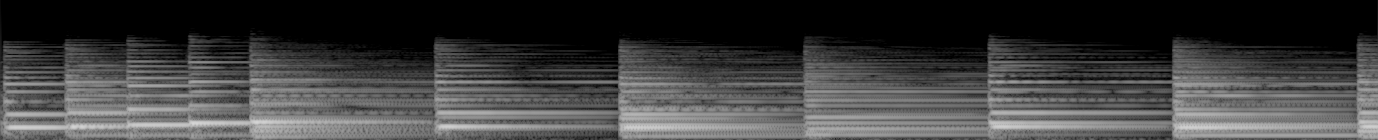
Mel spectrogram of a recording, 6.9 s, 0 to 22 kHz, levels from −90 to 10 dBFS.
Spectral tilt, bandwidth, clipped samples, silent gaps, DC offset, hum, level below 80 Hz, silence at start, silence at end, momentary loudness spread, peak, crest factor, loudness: -8 dB/octave; 6.2 kHz; under 0.1%; none; under 0.1%; none; -54 dBFS; 0 s; 0 s; 14 LU; -2 dBFS; 16 dB; -18 LUFS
